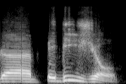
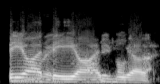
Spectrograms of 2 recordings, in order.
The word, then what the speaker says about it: Bibigo: So I thought I'd spell that. Yeah, well, this one is called Bibijo. Bibijo.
